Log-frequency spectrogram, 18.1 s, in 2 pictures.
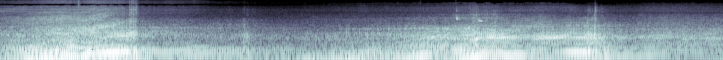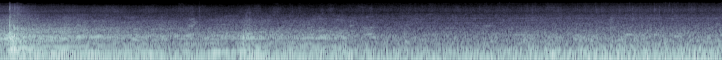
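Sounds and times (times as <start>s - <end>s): cars accelerating hard: 0.0s - 13.7s.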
